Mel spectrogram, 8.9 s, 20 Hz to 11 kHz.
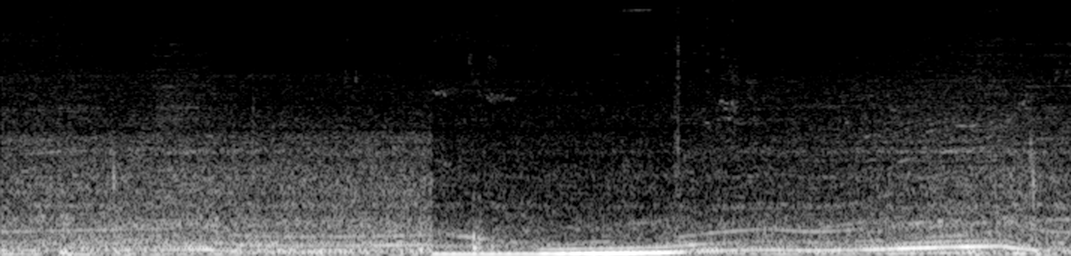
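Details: BMW F10 M5: low engine drone with a whine/screech rising and falling in pitch, reportedly from the gearbox as cold gearbox oil is pushed through the filter.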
